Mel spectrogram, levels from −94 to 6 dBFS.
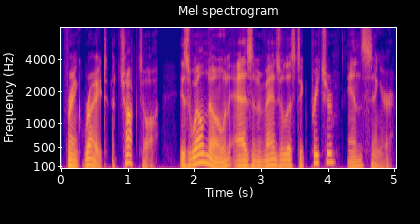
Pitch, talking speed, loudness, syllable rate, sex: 115 Hz, 155 wpm, -19 LUFS, 4.6 syllables/s, male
